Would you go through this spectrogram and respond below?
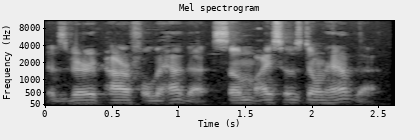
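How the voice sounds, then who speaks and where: A man's voice: on the low side, fairly even intonation, fast talker, husky. A man in his fifties co-hosting a podcast, talking earnestly in casual chat and repeating words as he builds his points. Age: 50s. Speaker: podcast co-host.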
